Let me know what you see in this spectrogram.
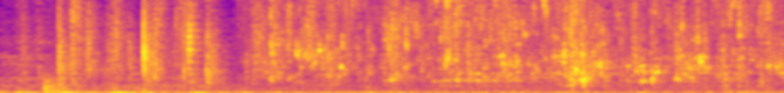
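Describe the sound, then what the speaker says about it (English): Water poured into a skillet of pasta makes a faint, steady splashing and trickling, quiet and close, with no voices. "I got to put my water in here"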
